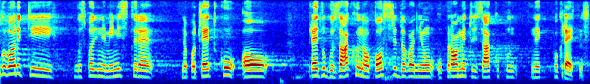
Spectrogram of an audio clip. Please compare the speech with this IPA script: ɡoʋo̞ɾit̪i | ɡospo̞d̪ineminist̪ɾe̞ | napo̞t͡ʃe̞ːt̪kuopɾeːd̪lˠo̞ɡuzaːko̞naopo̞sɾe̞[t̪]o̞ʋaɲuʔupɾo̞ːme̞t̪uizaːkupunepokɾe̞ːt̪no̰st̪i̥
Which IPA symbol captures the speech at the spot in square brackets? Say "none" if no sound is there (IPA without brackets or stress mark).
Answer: d̪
